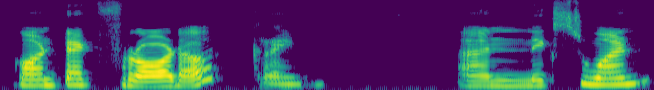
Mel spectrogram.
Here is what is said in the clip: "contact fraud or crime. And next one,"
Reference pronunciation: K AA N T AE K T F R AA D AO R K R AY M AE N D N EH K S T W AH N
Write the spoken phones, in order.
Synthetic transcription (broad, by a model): K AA N T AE K T F R AA D AO R K R AY M AE N D N EH K S T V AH N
